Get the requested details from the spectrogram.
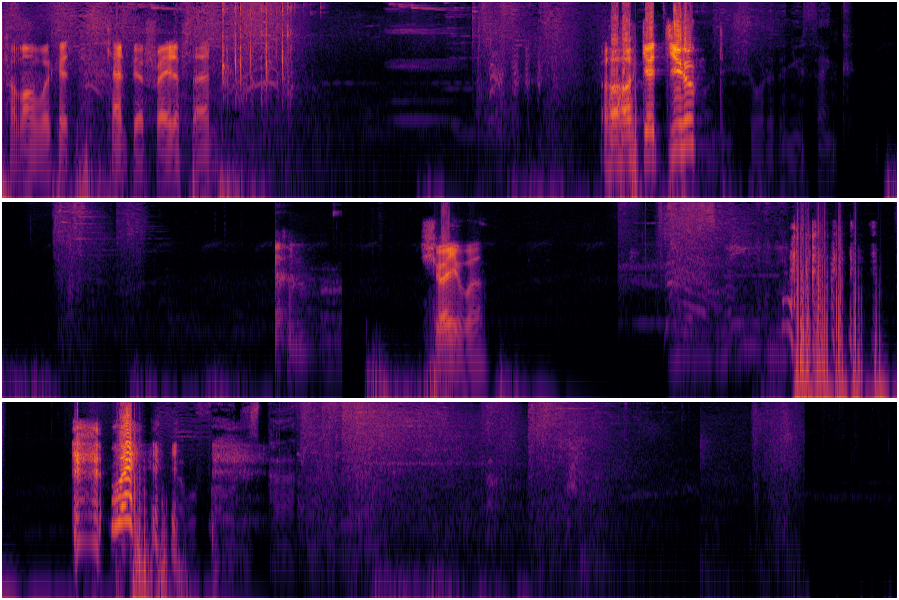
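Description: Magic spells whoosh and crackle during a fight.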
